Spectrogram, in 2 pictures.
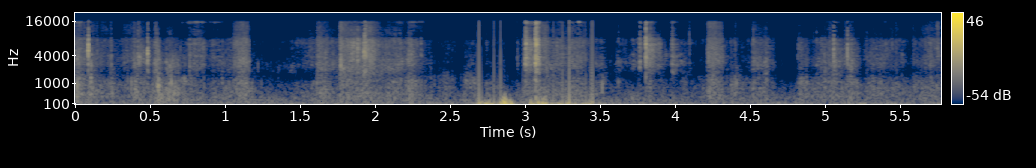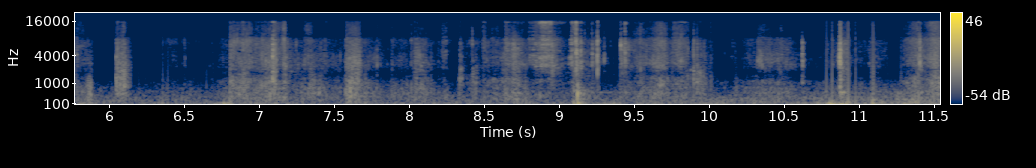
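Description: A tent's fabric rustles and crinkles as it is handled.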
